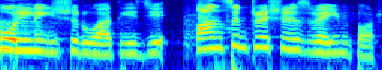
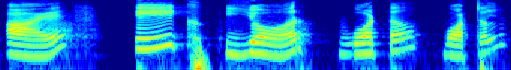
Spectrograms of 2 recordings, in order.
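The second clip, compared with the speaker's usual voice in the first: very slow, word by word; slow dictation; 5 semitones lower, 4 dB quieter, much slower than usual. Shown as a demonstration. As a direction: spell it out slowly for writing. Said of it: "teacher models slow dictation". (धीमी आवाज़ में लिखवाना)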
